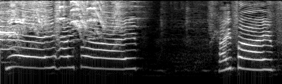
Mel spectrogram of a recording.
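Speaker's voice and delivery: loud, high cheer for the bird; excited cheer. Real, not acted. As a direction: praise a pet's trick loudly. Cheering bird's high five.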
